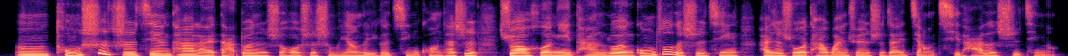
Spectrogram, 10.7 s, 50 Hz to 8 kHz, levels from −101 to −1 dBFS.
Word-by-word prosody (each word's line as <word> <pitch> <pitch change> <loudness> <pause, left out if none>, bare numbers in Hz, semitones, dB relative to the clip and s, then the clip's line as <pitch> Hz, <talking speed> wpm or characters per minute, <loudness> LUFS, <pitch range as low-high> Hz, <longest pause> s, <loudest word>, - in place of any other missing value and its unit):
嗯， 230 -2 +5
同 205 +1 +3
事 365 - +4
之 240 -5 +1
间 225 -1 +1
他 225 0 +1
来 185 -4 0
打 - - -4
断 205 0 +1
的 185 -1 -2
时 180 0 -6
候 180 +1 -1
是 190 +1 -6
什 185 -1 -7
么 155 0 -8
样 175 +1 -3
的 160 - -3
一 150 - -6
个 160 0 -4
情 155 -2 -7
况？ 170 +4 -6
他 190 +2 -1
是 190 0 0 0.2
需 210 - +3
要 200 0 +8
和 180 -3 +2
你 175 -2 +1
谈 155 -1 -4
论 185 -1 +5
工 210 +5 0
作 330 +7 +1
的 235 - +3
事 200 +2 -4
情， 175 -3 -5 0.2
还 175 - -1
是 195 +2 +1
说 185 -2 +2
他 185 +1 -2
完 160 -3 -1
全 170 -1 -4
是 165 +1 -8
在 180 -1 -3
讲 170 - -6
其 155 - -3
它 170 +5 -5
的 200 -3 -1
事 160 -3 -7
情 135 - -11
呢？ - - -13
185 Hz, 275 characters per minute, -20 LUFS, 170-205 Hz, 0.2 s, 要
